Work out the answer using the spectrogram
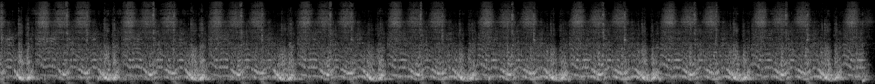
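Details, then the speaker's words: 1982 Plymouth TC3 unrun for 32 years, fuel poured in, timing unverified: steady labouring crank for nine seconds, never fires; owner suspects cranking too slowly or too much gas. "I don't know if it's spinning fast enough I might have put way too much gas in there too"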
